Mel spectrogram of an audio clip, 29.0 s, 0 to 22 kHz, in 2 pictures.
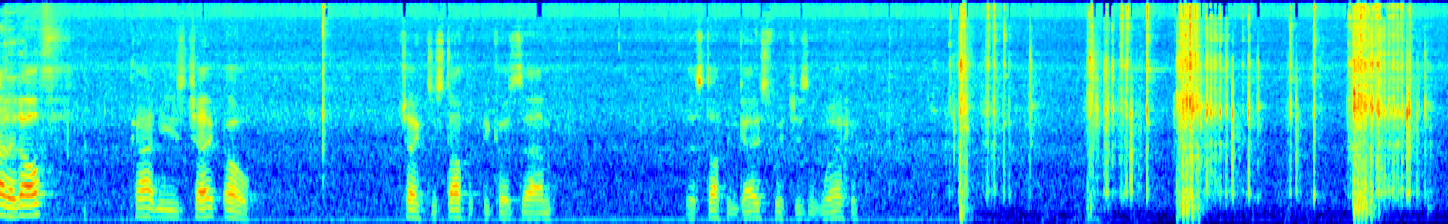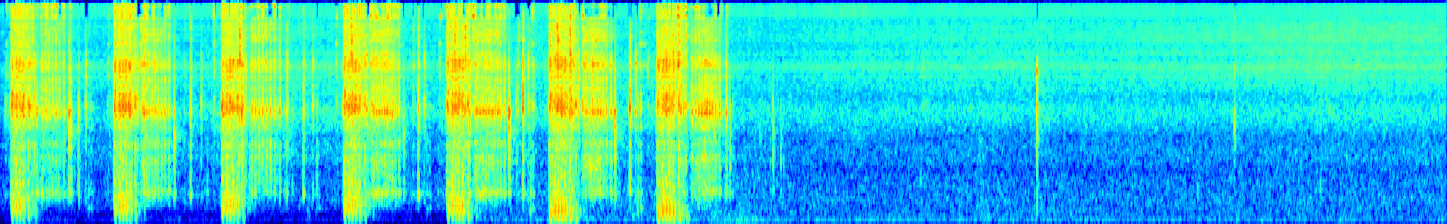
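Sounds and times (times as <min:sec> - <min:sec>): chainsaw engine turning over: 0:09.4 - 0:22.4
chainsaw recoil starter pulls: 0:09.4 - 0:22.4.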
